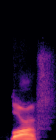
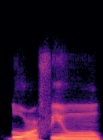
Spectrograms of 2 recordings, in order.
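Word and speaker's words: ضعف: Tapi dalam rasamnya ditulis dengan fathah, dha'f. Seperti itu. Dan di sini wajhul muqaddamnya malah dhammah. Syekh Mahmud Mursi memilih wajhul muqaddam untuk kata dha'f itu adalah dengan dhammah.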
